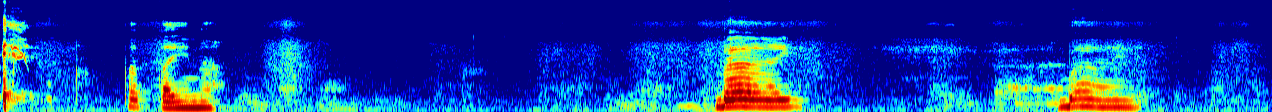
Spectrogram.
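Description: A parrot makes short whistling calls close by.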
